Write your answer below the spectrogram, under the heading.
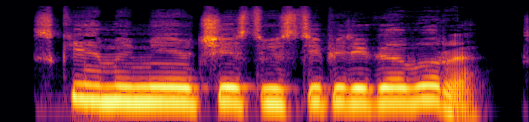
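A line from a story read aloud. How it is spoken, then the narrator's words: Sweet-voiced declaration. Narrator (Russian): Сладким голосом заявила светловолосая красавица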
